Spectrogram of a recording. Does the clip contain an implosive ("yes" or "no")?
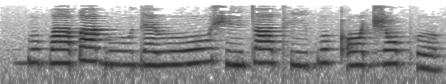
yes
